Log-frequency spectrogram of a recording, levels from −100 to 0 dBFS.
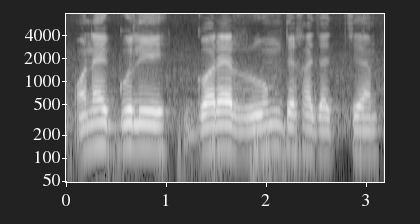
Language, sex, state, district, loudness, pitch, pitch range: Bengali, male, Assam, Hailakandi, -16 LUFS, 130 Hz, 120-140 Hz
